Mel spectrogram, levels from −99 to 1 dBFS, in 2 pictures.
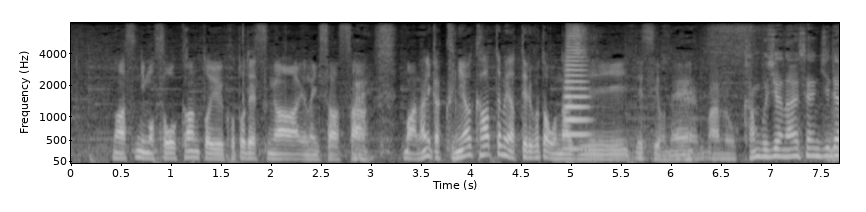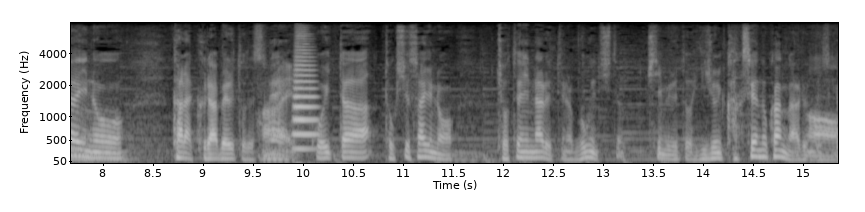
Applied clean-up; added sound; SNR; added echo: none; Brass instrument; -1 dB; none.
